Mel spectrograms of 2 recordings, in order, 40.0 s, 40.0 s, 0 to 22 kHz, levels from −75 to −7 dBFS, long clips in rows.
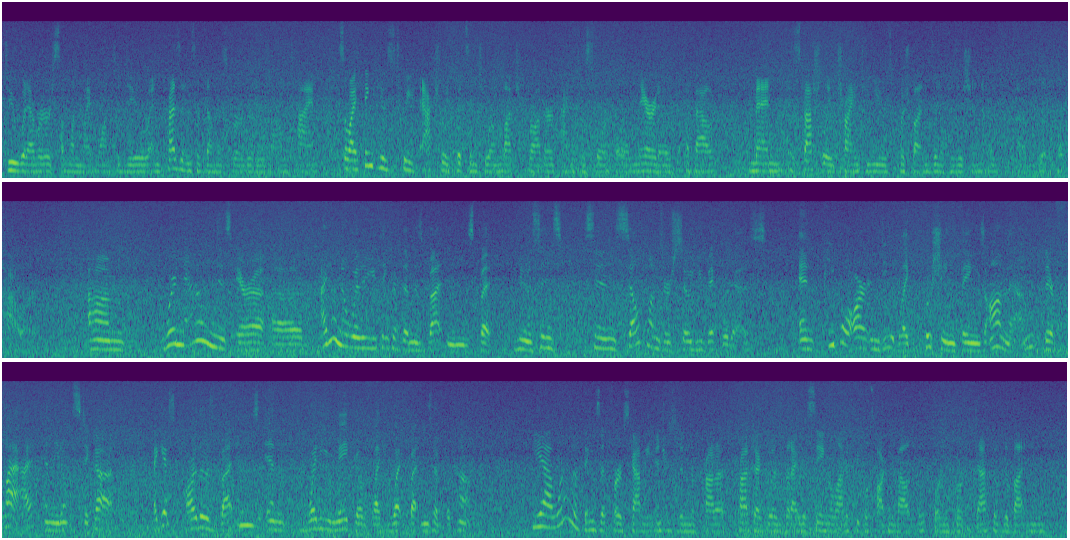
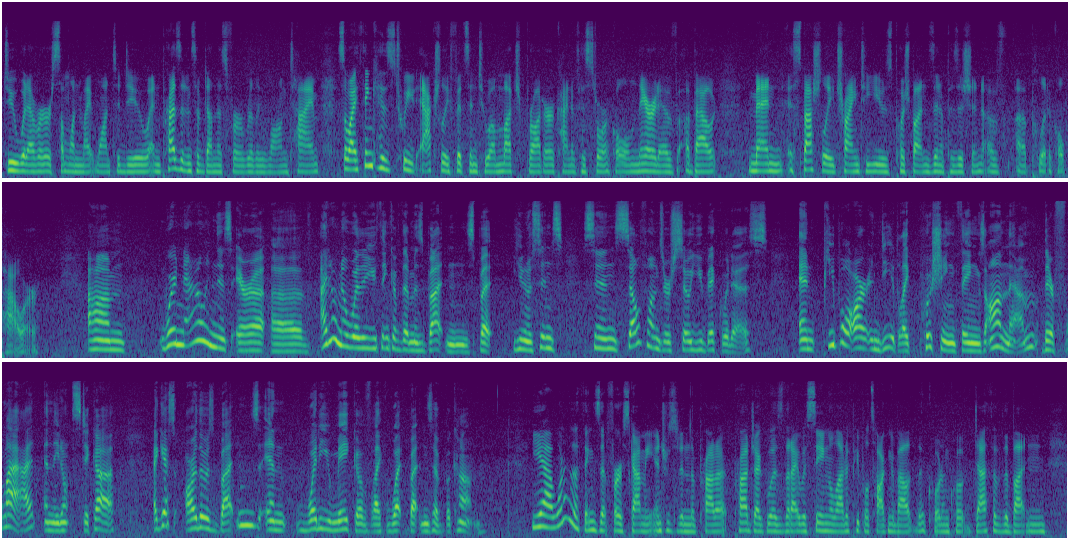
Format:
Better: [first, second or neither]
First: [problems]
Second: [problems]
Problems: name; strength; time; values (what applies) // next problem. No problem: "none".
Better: second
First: hiss; loud; throughout; 2 dB below the speech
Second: hiss; faint; throughout; 20 dB below the speech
